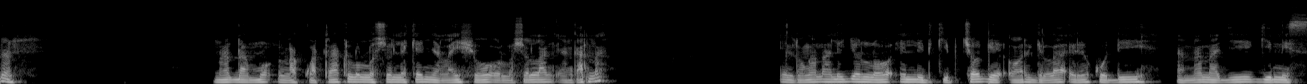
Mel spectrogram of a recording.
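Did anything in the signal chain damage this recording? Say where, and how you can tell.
Yes, at 9.89 s the speech jumps forward, losing only a few milliseconds, likely a dropped buffer (overrun) at the driver stage. The waveform shows an abrupt step with no gap, and the spectrogram shows a thin broadband vertical line.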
